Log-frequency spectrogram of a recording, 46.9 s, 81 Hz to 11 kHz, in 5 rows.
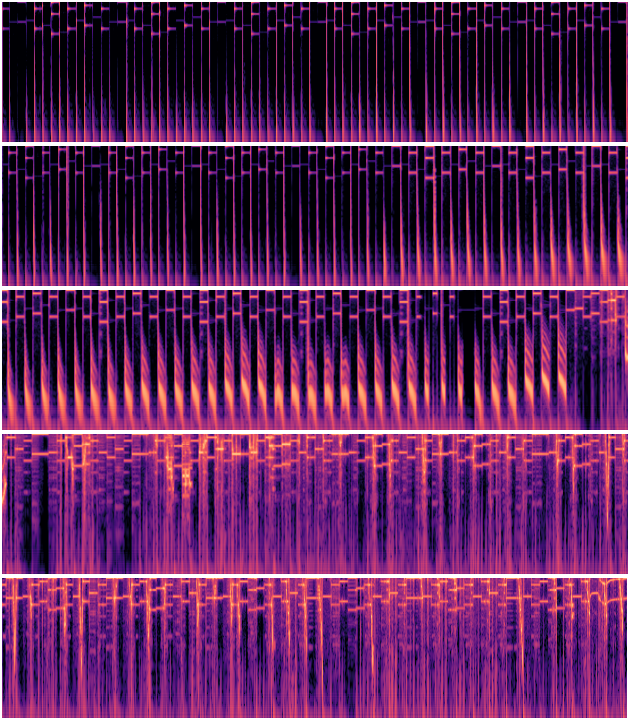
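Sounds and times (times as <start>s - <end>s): short clicky synth notes: 13.8s - 46.9s
high chirpy bleeps: 15.0s - 46.9s.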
